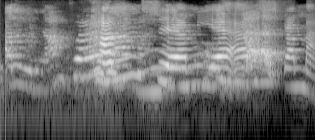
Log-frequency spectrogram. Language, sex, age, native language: Icelandic, female, 9, Icelandic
